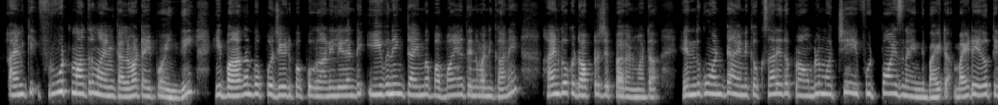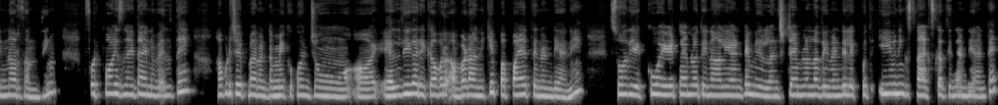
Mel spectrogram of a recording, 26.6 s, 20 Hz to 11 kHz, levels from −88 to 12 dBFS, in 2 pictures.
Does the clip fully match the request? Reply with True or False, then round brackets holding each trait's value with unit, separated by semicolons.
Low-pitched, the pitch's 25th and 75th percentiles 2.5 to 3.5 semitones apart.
False (245 Hz; 2.9 semitones)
